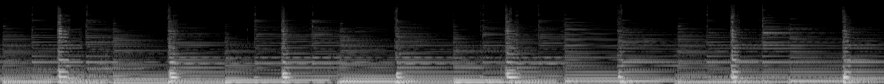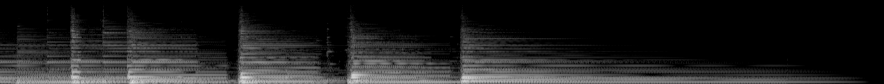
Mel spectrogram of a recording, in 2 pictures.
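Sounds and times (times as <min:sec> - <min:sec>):
lonesome slow blues fiddle without melody: 0:00.0 - 0:14.0.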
